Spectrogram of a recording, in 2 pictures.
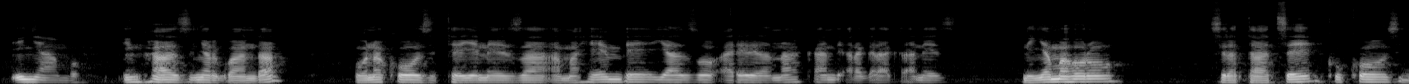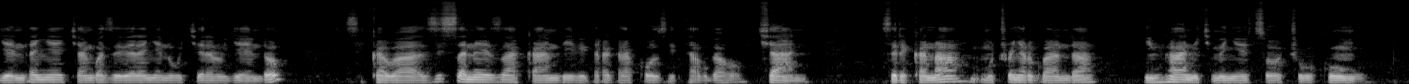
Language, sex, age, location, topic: Kinyarwanda, male, 36-49, Musanze, agriculture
